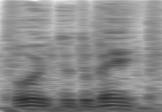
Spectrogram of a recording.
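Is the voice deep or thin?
deep. It is said in a deep Batman-like voice.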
